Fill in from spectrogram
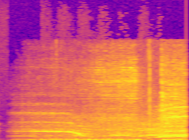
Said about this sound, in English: It's his own theme song that he performed with his band, and now the crowds in attendance at these shows, they'll fade out the music, and the crowd just keeps singing.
